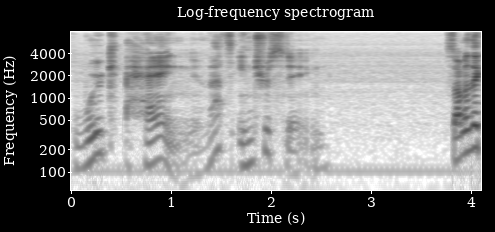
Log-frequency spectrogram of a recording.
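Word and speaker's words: Wuchang: In Chinese, it's pronounced Woohang.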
